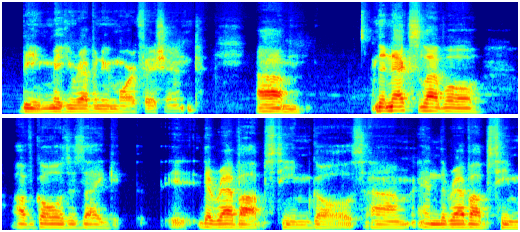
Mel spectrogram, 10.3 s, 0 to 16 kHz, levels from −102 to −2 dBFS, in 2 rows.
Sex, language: male, English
